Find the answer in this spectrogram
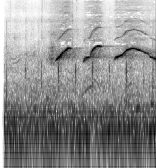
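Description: Three high whistled notes, each sliding up and holding briefly, the last one falling away, over a steady low background rumble.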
